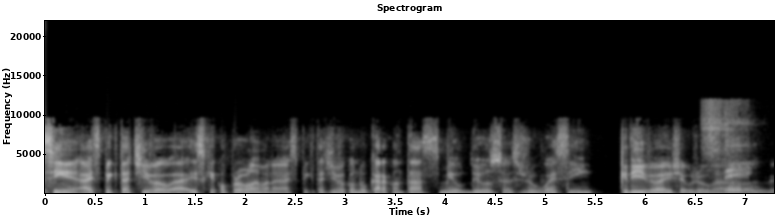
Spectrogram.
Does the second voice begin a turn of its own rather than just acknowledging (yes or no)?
yes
